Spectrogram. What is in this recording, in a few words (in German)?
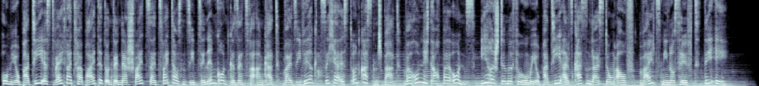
Funkspot; Naturheilpraxis Kretzdorn; aktiv werden homoeopathie gehoert in die gkv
